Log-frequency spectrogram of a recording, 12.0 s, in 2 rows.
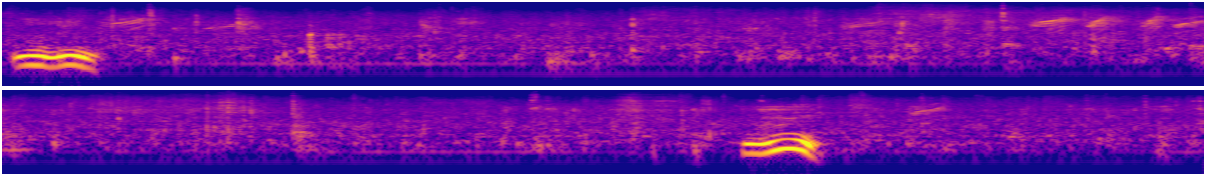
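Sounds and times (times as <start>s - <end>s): songbird chirping: 5.0s - 6.1s.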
